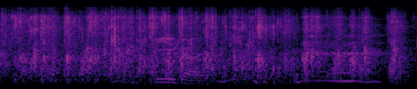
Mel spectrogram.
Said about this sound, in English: So another big round of applause, I reckon.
